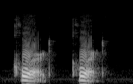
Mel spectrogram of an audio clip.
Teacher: Make sure you get the R and don't say code. Yeah, don't say umbilical cord.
